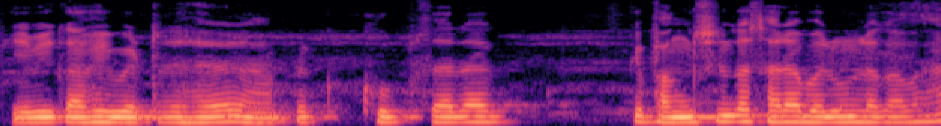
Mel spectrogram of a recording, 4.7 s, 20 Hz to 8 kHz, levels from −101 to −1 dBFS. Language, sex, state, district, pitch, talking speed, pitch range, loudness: Hindi, male, Bihar, Muzaffarpur, 125 Hz, 205 wpm, 125-130 Hz, -25 LUFS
